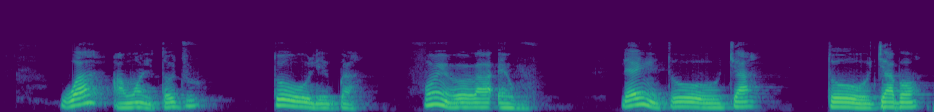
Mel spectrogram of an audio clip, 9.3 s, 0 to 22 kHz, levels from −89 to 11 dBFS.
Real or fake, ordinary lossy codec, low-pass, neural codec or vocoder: real; none; 5.4 kHz; none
